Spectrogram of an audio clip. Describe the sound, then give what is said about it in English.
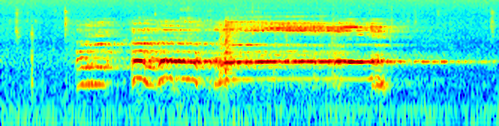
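A rooster crows once, a loud cock-a-doodle-doo lasting about two seconds, rising and then holding a strained, harmonic-rich note before cutting off, with a faint low hum beneath. “And so today's theme I liken to story time by the fire with Jameson, featuring a rooster.”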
